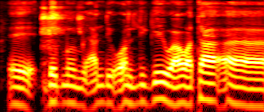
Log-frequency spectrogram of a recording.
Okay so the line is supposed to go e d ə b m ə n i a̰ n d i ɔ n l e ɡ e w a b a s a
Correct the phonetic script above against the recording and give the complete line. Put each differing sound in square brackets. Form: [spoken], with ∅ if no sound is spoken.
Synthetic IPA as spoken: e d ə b m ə [m] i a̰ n d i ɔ n l [i] ɡ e w a [w] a [t] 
